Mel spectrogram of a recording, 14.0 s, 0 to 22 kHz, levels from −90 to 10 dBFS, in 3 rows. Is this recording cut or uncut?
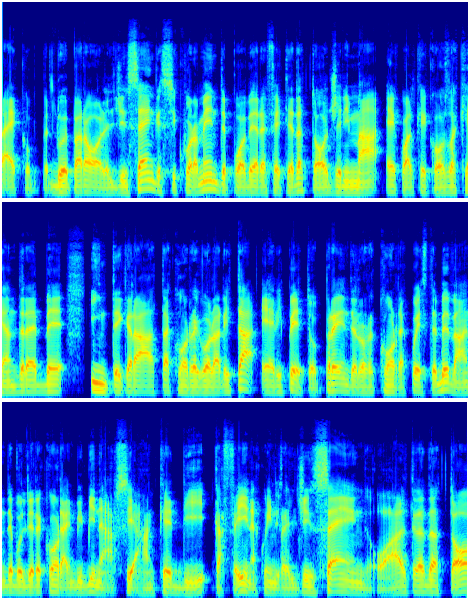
cut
